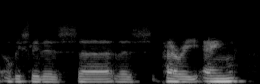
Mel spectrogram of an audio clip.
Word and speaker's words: Ng: there's uh there's perry eng which my pronunciation uh ng yeah you just literally say the letters ng who else should we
